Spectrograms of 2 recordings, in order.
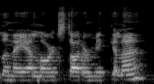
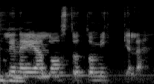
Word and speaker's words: Linnea Lardsdatter Mikla: Yes, do you want it in the American way or the Swedish way? Give us both. Okay, here I pronounce it Linnea Lardsdatter Mikla, but Okay.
